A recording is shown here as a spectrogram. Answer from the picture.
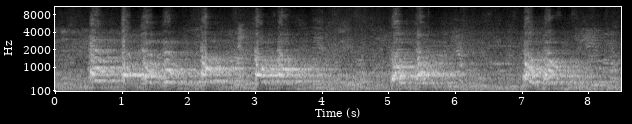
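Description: A dog barking in loud, high yelping barks, about six of them spread a second or two apart.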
